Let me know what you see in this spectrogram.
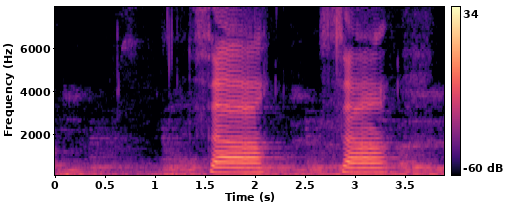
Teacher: سا کو نرمی سے پڑھیں گے، نرمی سے ادا کریں گے۔ سا کی ادائیگی بہت نرمی سے ہوگی اور اس کو پڑھتے وقت ہماری زبان کی جو نوک ہے سامنے کے دانتوں سے لگے گی، دانتوں کے کناروں سے لگے گی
